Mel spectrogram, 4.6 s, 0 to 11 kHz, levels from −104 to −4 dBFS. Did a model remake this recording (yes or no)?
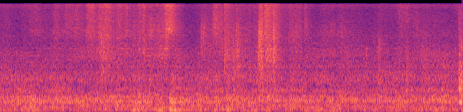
yes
